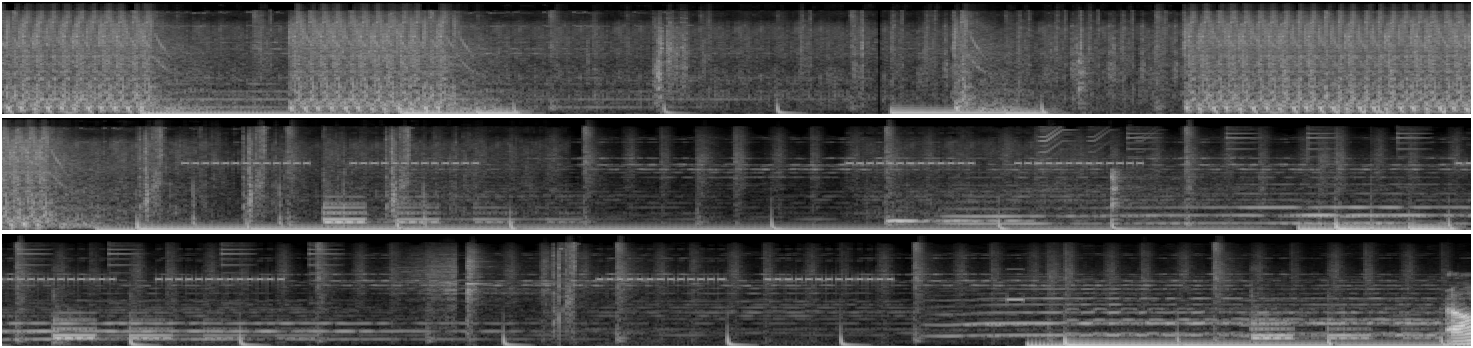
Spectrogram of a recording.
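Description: Video game gunfire in bursts of rapid shots, loud and dense at the start, then dropping to sparser single reports among layered electronic music and sound effects.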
